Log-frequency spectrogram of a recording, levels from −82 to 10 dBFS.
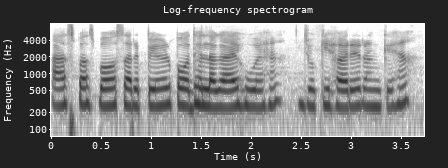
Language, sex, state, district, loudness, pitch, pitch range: Hindi, female, Jharkhand, Garhwa, -16 LUFS, 265 Hz, 255-275 Hz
